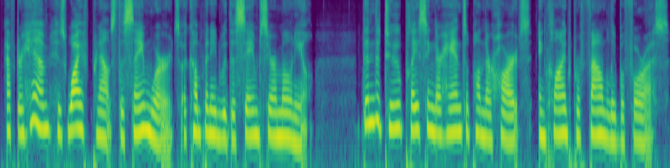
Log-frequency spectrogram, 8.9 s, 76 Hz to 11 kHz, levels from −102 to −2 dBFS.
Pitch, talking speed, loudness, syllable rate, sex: 215 Hz, 175 wpm, -19 LUFS, 5.4 syllables/s, female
